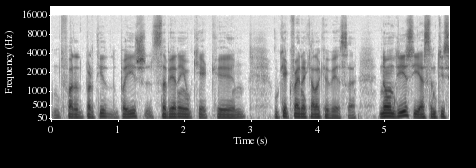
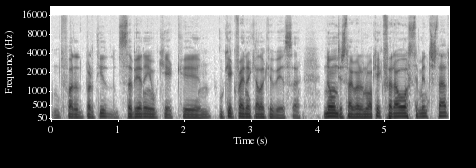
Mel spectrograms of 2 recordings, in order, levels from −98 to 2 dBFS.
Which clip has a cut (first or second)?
second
